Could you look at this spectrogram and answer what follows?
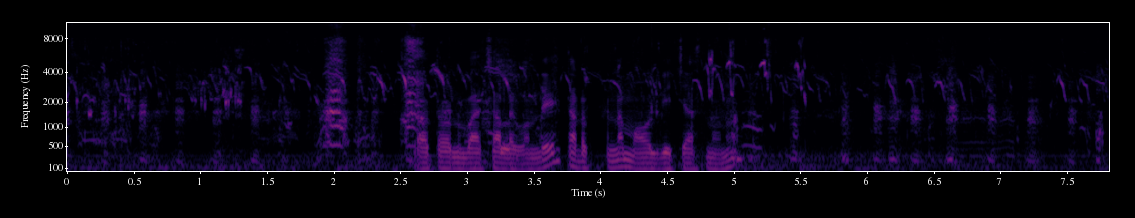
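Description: Breeding hens cluck and squawk excitedly as grain feed is handed out on a cold day, loud close calls mixed with someone talking.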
